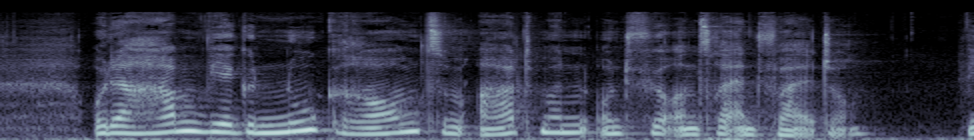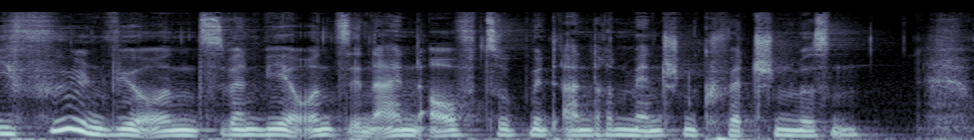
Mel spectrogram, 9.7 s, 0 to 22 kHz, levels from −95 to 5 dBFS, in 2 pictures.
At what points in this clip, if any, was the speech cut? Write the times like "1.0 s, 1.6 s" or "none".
4.8 s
